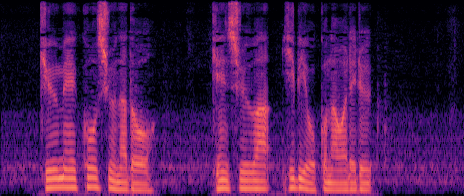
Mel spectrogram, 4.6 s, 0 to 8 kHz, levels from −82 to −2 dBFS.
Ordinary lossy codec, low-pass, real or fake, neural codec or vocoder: none; none; real; none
